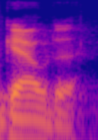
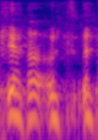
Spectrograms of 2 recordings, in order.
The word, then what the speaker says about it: Gouda: Now, how do you say the cheese Gouda? You Gouda or a Gouda? Anyone? I think I'm a Gouda. I'm a Gouda, yeah. I just wanted to check I wasn't going to sound I'm a like Gouda.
